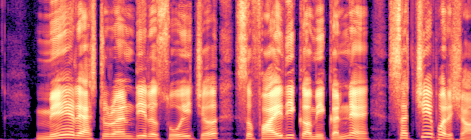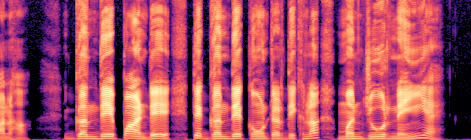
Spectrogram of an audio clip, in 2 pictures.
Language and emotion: Dogri, angry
